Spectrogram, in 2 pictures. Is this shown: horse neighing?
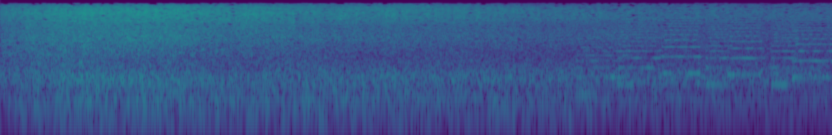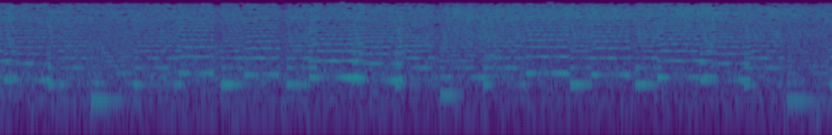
no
